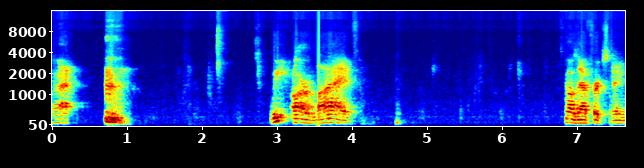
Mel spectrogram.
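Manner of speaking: talking while chewing. Host going live to viewers while still eating lunch, talking while still chewing. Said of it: "Sorry, I'm still chewing".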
